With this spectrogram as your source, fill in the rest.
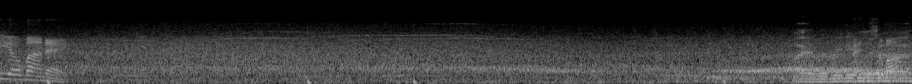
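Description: A stadium crowd murmurs and roars steadily in the background.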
